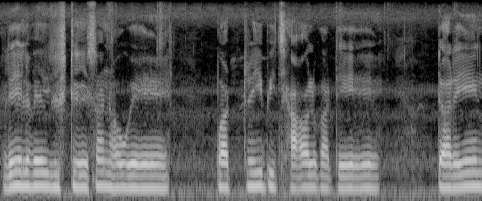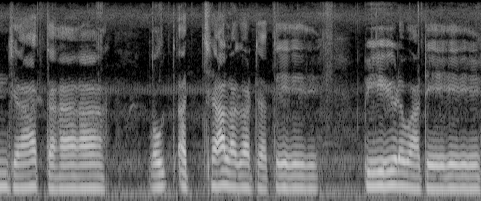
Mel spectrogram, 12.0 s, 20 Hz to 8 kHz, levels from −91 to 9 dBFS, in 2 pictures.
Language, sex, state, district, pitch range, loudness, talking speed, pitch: Hindi, male, Uttar Pradesh, Deoria, 140-155 Hz, -18 LUFS, 65 wpm, 145 Hz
